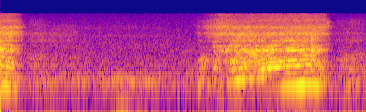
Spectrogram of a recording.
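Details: Drunk man snoring in the bathroom: loud, harsh rattling snore on the in-breath with a quieter pause between breaths, in an echoing room.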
